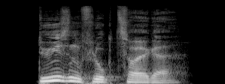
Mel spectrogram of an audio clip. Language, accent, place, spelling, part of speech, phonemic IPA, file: German, Germany, Berlin, Düsenflugzeuge, noun, /ˈdyːzn̩ˌfluːkˌtsɔɪ̯ɡə/, De-Düsenflugzeuge.ogg
- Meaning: nominative/accusative/genitive plural of Düsenflugzeug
